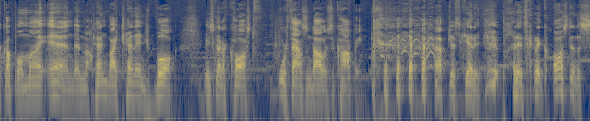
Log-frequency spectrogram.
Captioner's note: laugher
